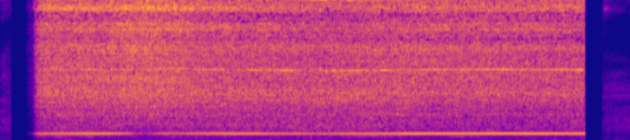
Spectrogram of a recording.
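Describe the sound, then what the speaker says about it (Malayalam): A vacuum cleaner sucks up dust from carpet and floor, a loud steady roaring whine with a constant high tonal hum, switching on abruptly and cutting off near the end. "ഒരുപാട് പൊടിയൊക്കെ ആവുന്ന സമയത്ത് ഞാൻ ഇതുപോലെ വാക്കം ചെയ്യും"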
